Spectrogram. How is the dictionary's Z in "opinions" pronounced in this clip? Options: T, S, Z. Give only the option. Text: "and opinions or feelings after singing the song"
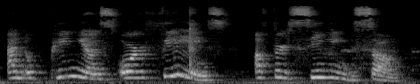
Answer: S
